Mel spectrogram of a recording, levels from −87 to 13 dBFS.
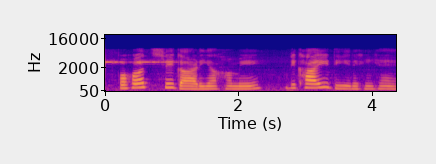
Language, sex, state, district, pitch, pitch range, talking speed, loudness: Hindi, male, Chhattisgarh, Raipur, 200 Hz, 190-265 Hz, 110 wpm, -18 LUFS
